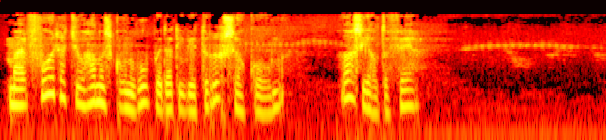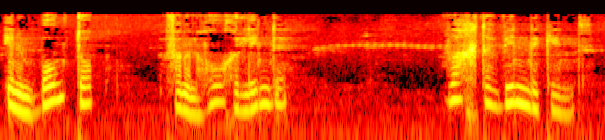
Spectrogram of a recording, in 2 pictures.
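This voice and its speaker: An actor as the gentle narrator of a fairy tale in a radio play, telling it in storybook style. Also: male voice, sits high, lively intonation, takes it slowly, long pauses, breathy edge, full character voice. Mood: lyrical.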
